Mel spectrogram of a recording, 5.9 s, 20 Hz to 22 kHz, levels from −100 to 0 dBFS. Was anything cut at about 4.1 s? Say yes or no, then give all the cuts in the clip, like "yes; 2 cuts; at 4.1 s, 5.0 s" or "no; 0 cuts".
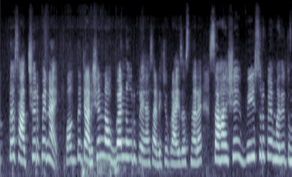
yes; 1 cut; at 4.1 s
